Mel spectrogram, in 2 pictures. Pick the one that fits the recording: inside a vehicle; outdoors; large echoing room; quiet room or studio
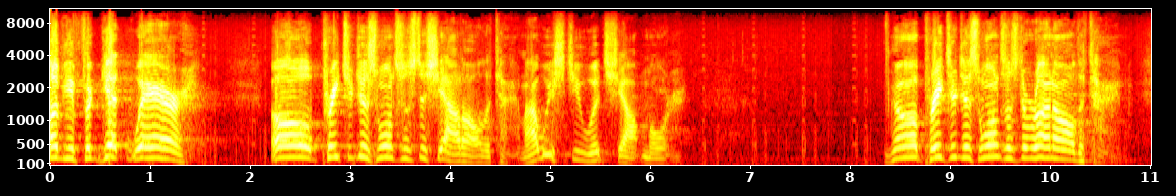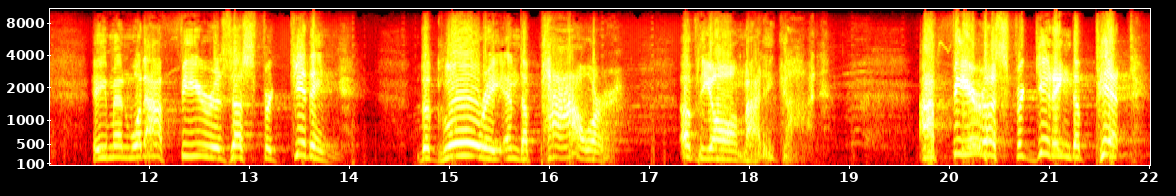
large echoing room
